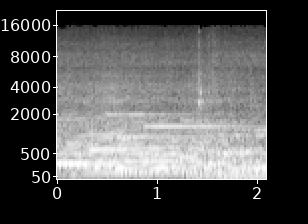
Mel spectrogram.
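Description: Air-cooled flat-six engine of a 1977 Porsche 911 race car running hard at speed, its pitch rising and falling.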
